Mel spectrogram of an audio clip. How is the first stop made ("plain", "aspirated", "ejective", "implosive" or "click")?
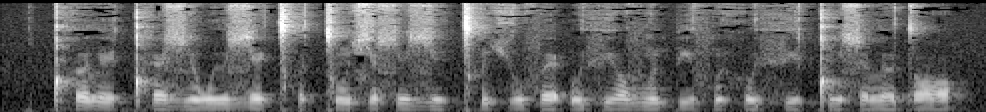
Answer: click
